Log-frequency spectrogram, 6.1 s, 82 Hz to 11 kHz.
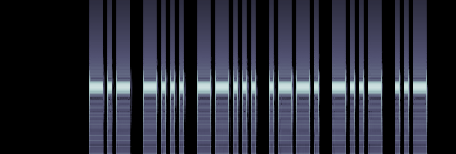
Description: Morse code, heard as a keyed tone, about 21 wpm, 700 Hz. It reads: KB7PXU
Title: USA Call Signs - 6 Characters - Repeated 3x - 20wpm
